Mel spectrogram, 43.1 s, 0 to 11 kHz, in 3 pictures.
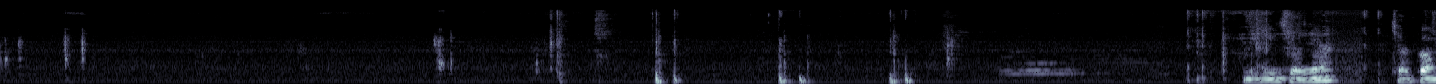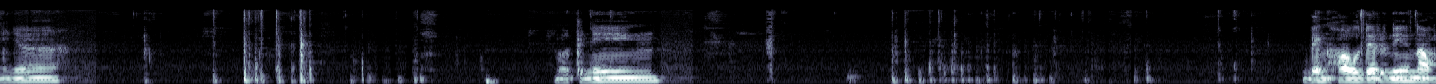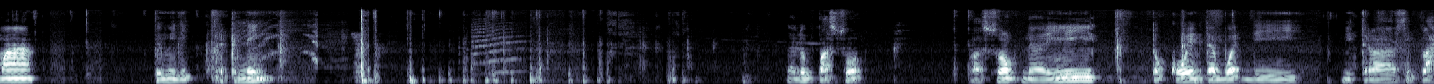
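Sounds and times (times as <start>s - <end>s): computer keyboard typing: 6.5s - 6.8s, 8.9s - 9.2s, 11.8s - 12.3s, 15.8s - 18.7s, 23.2s - 25.9s, 32.3s - 35.7s.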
